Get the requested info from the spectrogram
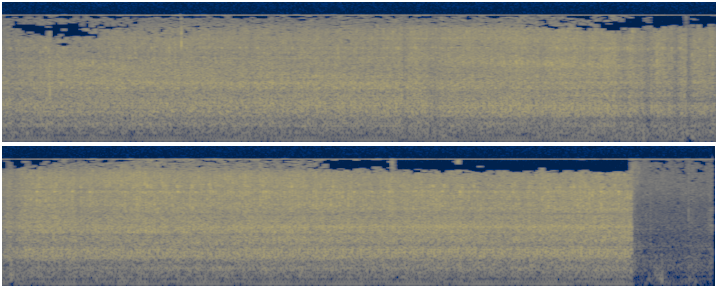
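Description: Diesel railmotor engine running steadily with a low hum; the sound cuts off suddenly near the end.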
